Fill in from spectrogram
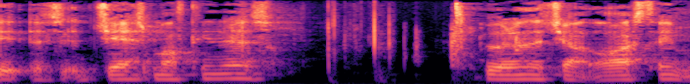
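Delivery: ordinary talk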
